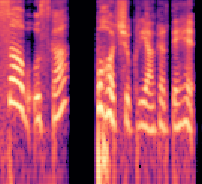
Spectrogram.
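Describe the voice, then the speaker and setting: A woman's voice: medium pitch, very animated, a little slow, no room sound, clean studio sound. A woman giving scripted narration of a cartoon horror story.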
